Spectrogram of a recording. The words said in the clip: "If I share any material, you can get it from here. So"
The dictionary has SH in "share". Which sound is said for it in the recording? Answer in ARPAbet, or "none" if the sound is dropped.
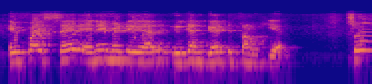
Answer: S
